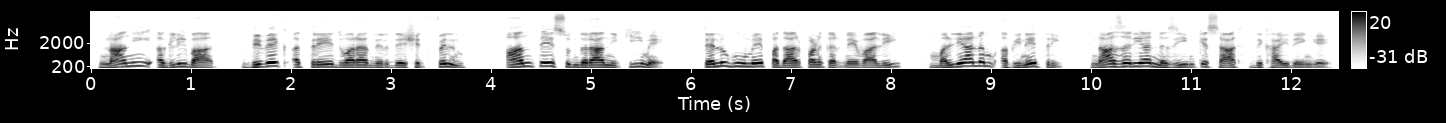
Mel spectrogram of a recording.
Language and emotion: Hindi, neutral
